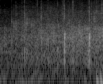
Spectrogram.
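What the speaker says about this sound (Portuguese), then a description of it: "eu peço todos uma salva de palmas." A congress audience applauds the introduction of an expositor, giving a short, fairly quiet wash of steady clapping with a couple of sharper claps standing out.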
